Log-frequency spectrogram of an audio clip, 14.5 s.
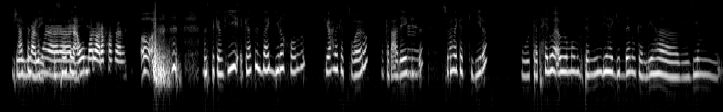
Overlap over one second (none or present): present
